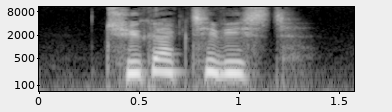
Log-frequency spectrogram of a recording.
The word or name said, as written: tykaktivist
